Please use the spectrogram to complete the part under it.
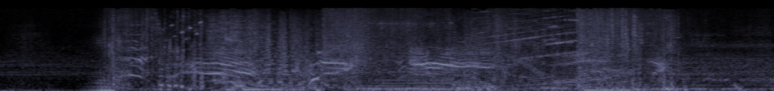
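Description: A heavy blow lands with a crackling burst of energy.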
